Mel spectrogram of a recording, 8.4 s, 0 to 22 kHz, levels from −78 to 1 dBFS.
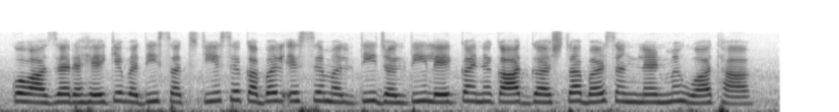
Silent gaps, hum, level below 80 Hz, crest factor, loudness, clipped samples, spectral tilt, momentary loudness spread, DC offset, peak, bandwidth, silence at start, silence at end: none; none; -32 dBFS; 16 dB; -16 LUFS; under 0.1%; -5 dB/octave; 7 LU; under 0.1%; 0 dBFS; 8 kHz; 0 s; 0.6 s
